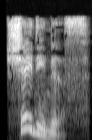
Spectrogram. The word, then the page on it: shadiness: British English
